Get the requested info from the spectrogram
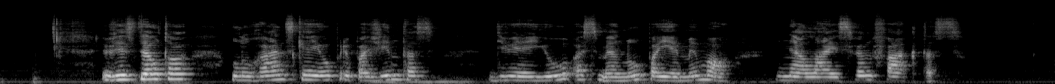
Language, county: Lithuanian, Kaunas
